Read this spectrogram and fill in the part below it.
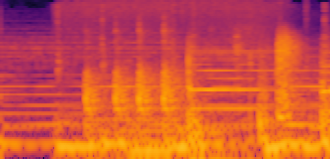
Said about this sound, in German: Und es ist noch sehr früh. Da klopft es an die Tür einer Dachgeschosswohnung in der Eichendorfstraße in Halle.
